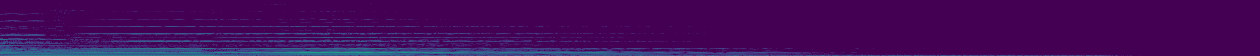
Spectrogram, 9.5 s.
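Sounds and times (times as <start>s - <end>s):
two violins and orchestra playing a largo in C minor: 0.0s - 6.2s.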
